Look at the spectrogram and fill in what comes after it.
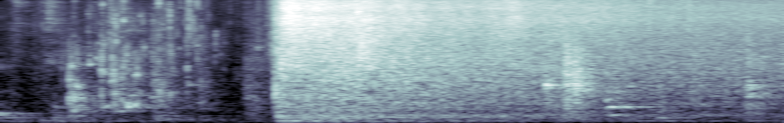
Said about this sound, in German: Und dann zischt und dampft es aus dem großen, heißen Saunaofen. Am Klang des Aufgusses kann man angeblich seine Qualität hören.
